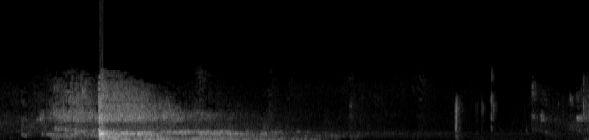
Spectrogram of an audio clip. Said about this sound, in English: Excuse me, I have my head inside this tank here, so there's some splashing and some banging.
